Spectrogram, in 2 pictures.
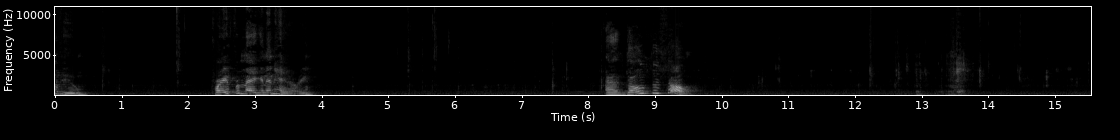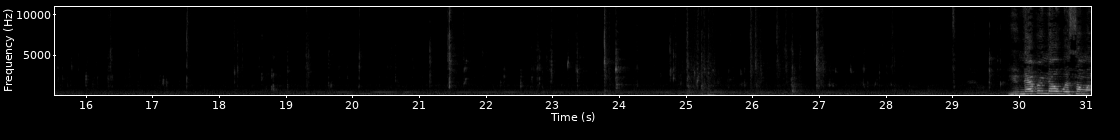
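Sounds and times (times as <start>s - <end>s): faint hum: 0.0s - 31.0s
close chewing: 5.1s - 8.3s, 9.6s - 29.8s.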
